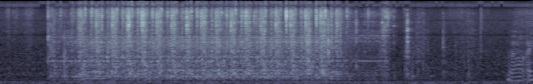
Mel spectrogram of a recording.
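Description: Sewing machine running a straight stitch on chiffon ruffles, a fast steady mechanical whirring close up for about three seconds, then slowing and stopping with a few clicks.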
